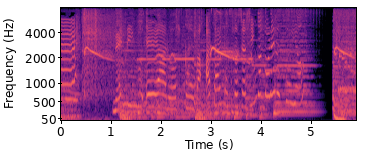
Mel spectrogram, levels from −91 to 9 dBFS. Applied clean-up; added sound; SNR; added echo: none; Bird; 7 dB; none.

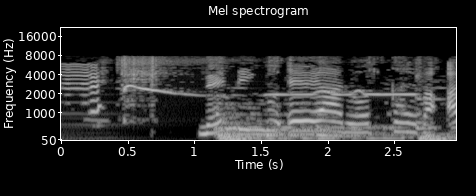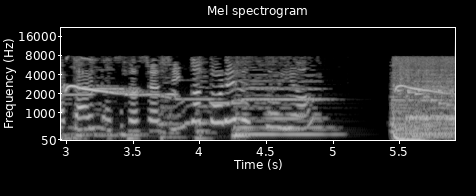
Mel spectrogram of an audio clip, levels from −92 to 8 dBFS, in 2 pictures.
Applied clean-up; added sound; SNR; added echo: classical method spectral subtraction.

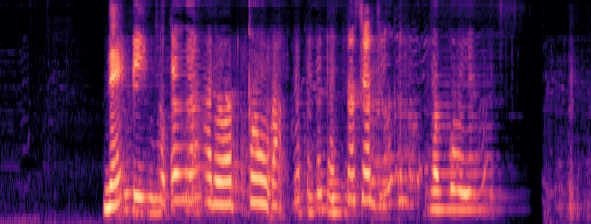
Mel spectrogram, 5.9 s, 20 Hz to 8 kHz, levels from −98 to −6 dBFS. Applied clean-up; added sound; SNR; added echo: neural mask model DeepFilterNet 3.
